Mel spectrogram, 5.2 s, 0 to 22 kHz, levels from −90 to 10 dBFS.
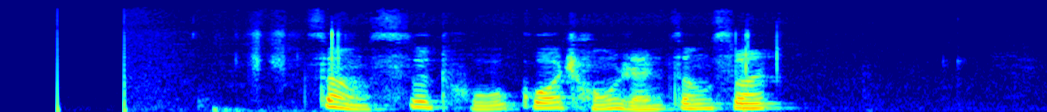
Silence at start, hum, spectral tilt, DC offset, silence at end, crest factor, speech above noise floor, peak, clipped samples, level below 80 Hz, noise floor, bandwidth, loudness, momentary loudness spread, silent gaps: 1.25 s; none; -7 dB/octave; under 0.1%; 1.35 s; 22 dB; 46 dB; -8 dBFS; under 0.1%; -62 dBFS; -72 dBFS; 15 kHz; -27 LUFS; 24 LU; none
